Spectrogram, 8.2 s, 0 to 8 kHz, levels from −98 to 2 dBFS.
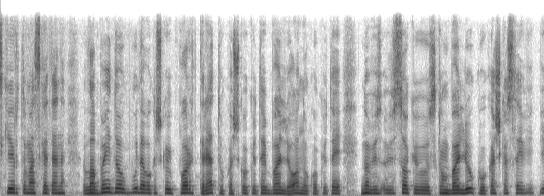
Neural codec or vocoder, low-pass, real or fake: none; 7.2 kHz; real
